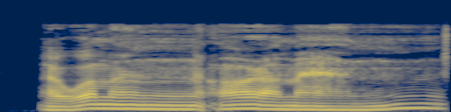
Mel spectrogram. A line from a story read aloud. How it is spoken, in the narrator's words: she drawled at last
